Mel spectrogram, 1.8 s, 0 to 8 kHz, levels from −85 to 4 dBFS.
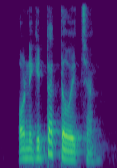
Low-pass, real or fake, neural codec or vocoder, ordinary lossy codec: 7.2 kHz; fake; codec, 16 kHz, 2 kbps, FunCodec, trained on LibriTTS, 25 frames a second; Opus, 64 kbps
